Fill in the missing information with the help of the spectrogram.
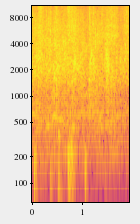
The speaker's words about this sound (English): As long, yeah, you ought to clap for that.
